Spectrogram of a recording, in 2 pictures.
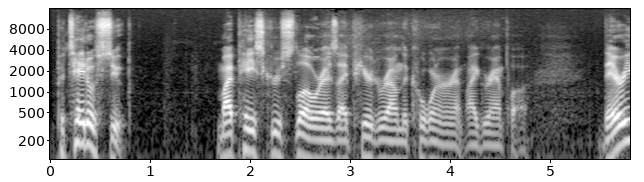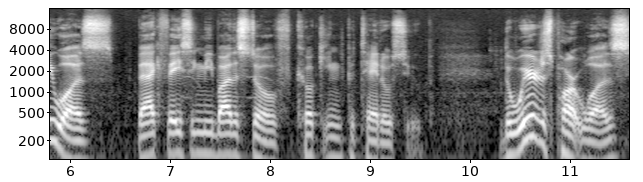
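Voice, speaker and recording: A man hosting and reading horror stories in an expressive, dramatic way, moving between hushed and emphatic delivery. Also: medium pitch, no echo. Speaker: horror story reader and host. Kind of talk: dramatic first-person horror narration with casual commentary.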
